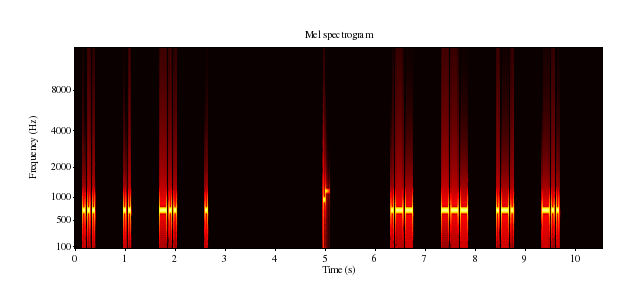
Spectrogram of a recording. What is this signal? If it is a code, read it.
Morse code, heard as a keyed tone, about 25 wpm, spaced as for 12 wpm, 690 Hz. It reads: SIDE WORD
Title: 4x Character Spacing - Top 100 Words - 25wpm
